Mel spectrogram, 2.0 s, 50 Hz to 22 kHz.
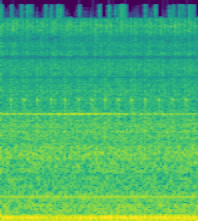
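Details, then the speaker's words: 1992 Honda Civic hatchback, warmed up at idle: steady thin high whine over the engine with no pitch change, only at idle; seems to come from the alternator area but persists after a third alternator and a new, tightened belt; source unknown. "it really seems like it's coming from the alternator but I don't I don't know where it's coming from and it's so annoying it's so annoying driving this thing"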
